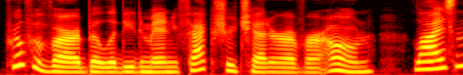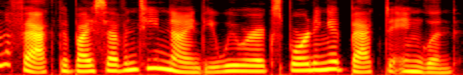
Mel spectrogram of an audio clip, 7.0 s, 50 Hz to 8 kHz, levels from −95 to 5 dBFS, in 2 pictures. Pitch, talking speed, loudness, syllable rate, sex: 225 Hz, 215 wpm, -21 LUFS, 6.4 syllables/s, female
